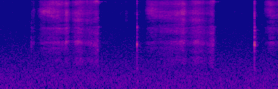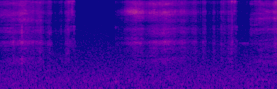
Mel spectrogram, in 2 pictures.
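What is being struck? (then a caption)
Dried baking soda block. A solid block of dried baking soda is shaved by hand with a box-cutter blade. Bursts of bright, hissing scraping rise and fall across the clip, with two sharp clicks in between.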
